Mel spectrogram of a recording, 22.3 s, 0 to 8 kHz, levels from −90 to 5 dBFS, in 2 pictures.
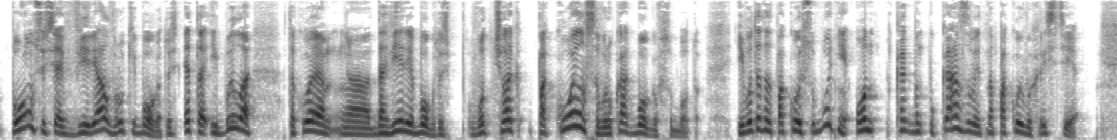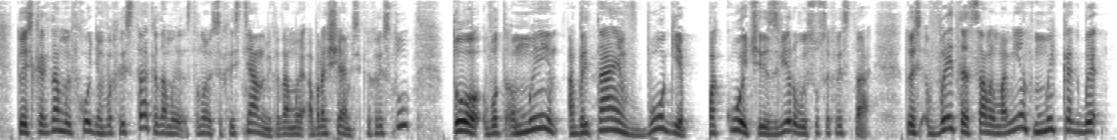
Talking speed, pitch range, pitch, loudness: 200 wpm, 150-205 Hz, 170 Hz, -18 LUFS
